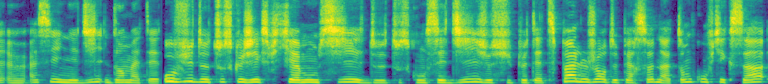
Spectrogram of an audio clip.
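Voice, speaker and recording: A woman in her twenties from southwestern France hosts a personal podcast. She speaks off the cuff in a mid-pitched voice, casual and confiding. Her delivery is chatty and a little hesitant as she gathers her thoughts. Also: darkish tone. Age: 20s. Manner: hesitant, unscripted, chatty with small laughs. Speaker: podcast host. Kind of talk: casual, confessional solo podcast talk.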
